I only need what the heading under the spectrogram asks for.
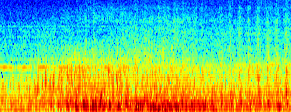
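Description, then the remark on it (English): A helicopter flies by, its rotor thumping in a steady rapid pulse over a dense engine roar that swells slightly in the middle and stays loud throughout. “Helicopters. There's no helicopters in Viking times.”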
